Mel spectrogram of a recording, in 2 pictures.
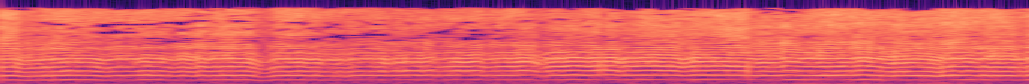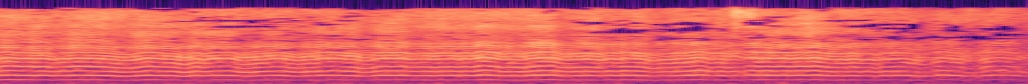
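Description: A steady, droning insect whine with a slightly wavering pitch, in the manner of a mosquito in flight.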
